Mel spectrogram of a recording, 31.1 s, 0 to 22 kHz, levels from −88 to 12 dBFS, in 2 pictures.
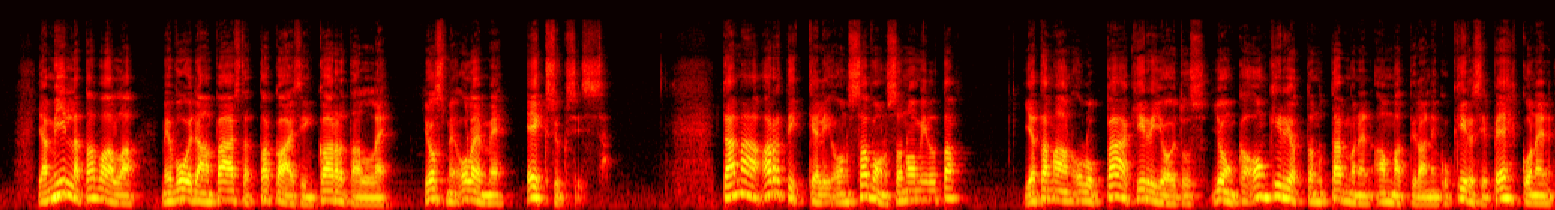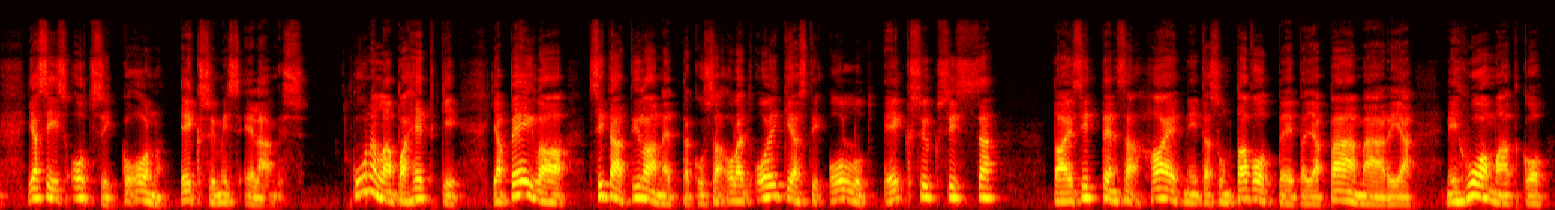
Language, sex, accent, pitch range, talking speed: Finnish, male, native, 105-165 Hz, 110 wpm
